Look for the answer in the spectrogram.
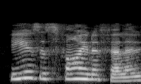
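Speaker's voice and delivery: a hint of dry mock praise; lightly voiced Mr Bennet. A narrator's reading. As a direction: sardonic father praising falsely.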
